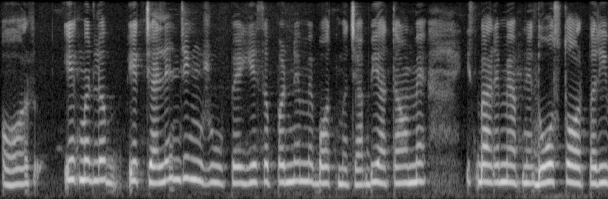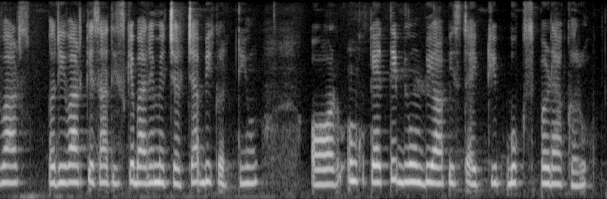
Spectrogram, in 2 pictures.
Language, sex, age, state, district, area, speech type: Hindi, female, 18-30, Rajasthan, Jodhpur, urban, spontaneous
